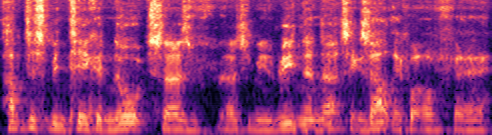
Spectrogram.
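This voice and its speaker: A man with a husky, mid-pitched voice speaks as a podcast co-host. He comments in a casual, conversational style. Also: fairly even intonation, fairly quick. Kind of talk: casual chat.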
